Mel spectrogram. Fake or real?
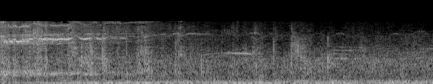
real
